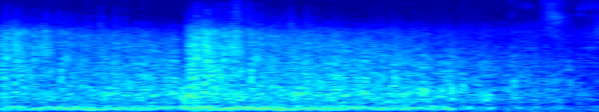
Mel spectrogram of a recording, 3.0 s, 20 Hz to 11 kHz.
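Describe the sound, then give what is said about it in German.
A staged explosion at a railway station, heard in a 1955 recording: a heavy, continuous roaring rumble that surges slightly near one second and eases a little toward the end. “Als der Qualm der Explosion sich verzog von der Kulisse”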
